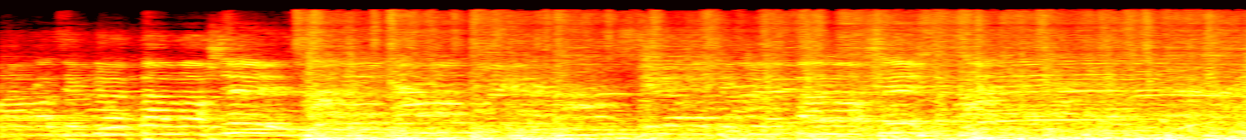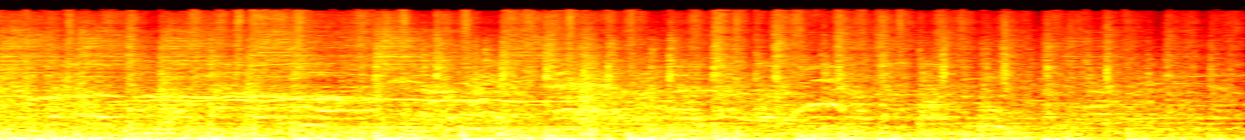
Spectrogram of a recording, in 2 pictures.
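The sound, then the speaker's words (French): A lively crowd at a Caribbean Chanté Noël Christmas carol gathering sings and shouts together over pounding festive music, loud and continuous after a short quieter opening, with cheers and voices blending into a joyful holiday carol celebration. “Ce que vous venez d'entendre, c'est le son du Chanté Noël où je n'irai pas”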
